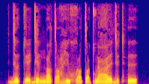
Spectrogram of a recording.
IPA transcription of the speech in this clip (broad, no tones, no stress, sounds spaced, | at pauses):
d ə k ɛ̰ d ɛ ŋʷ ɘ tˤ ə̰ ɦ ɪ xʷ a̰ tˤ a̰ kʷʼ i ʕ ɜ d ɵ t͡sʼ ɘ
